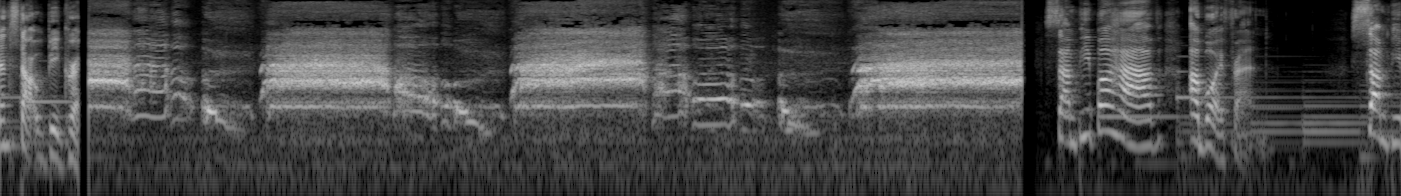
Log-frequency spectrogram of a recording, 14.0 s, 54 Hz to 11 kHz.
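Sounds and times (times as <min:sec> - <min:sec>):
wavering cries: 0:00.9 - 0:10.3.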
